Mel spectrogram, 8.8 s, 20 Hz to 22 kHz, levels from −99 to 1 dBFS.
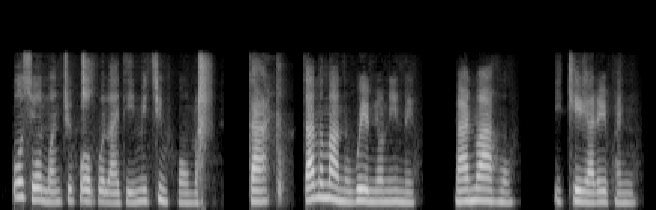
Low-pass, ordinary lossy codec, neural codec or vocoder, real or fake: none; none; codec, 16 kHz, 0.5 kbps, FunCodec, trained on Chinese and English, 25 frames a second; fake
